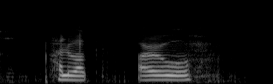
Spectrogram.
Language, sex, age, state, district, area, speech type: Assamese, female, 30-45, Assam, Nagaon, rural, spontaneous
